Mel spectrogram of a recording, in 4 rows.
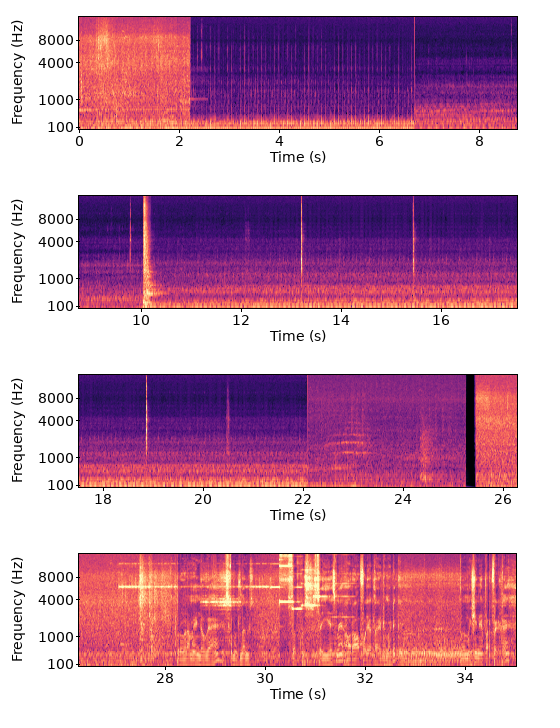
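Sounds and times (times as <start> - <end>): washing machine drum spinning: 0.0 - 28.2
loud knock: 10.0 - 10.6.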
